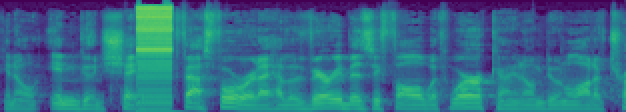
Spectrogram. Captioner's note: beep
